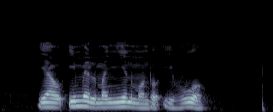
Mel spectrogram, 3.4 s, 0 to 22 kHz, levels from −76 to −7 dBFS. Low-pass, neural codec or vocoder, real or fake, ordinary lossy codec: 5.4 kHz; none; real; MP3, 48 kbps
